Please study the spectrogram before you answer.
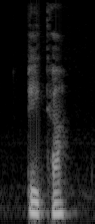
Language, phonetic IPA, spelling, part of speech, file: Polish, [ˈpʲika], pika, noun / verb, LL-Q809 (pol)-pika.wav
